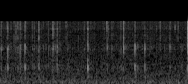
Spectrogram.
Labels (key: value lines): label: ambient
recorder: HydroMoth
